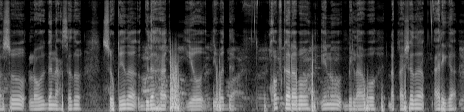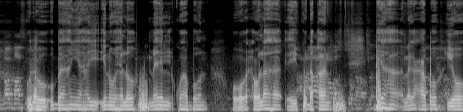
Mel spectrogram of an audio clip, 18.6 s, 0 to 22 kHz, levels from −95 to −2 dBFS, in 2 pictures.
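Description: A speech recording with one fault: chunks out of order between 11.98 and 12.01 s. A 10 ms chunk plays two chunks late, after audio that should follow it. Nothing is missing, but the order is scrambled. It sounds like a brief jumbled blip, with three hard joins.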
